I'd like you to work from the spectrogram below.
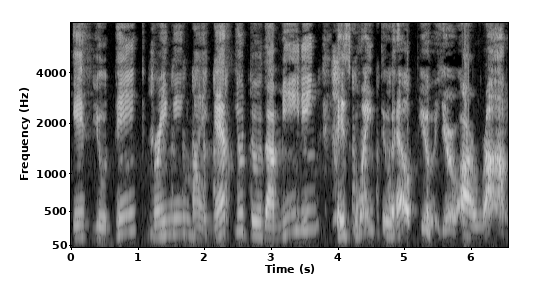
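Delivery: put-on slow, emphatic Mexican-accented English; heavy Mexican accent. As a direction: drag the words out in a thick Mexican accent, rising on the threat. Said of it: "in his very heavy Mexican accent".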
